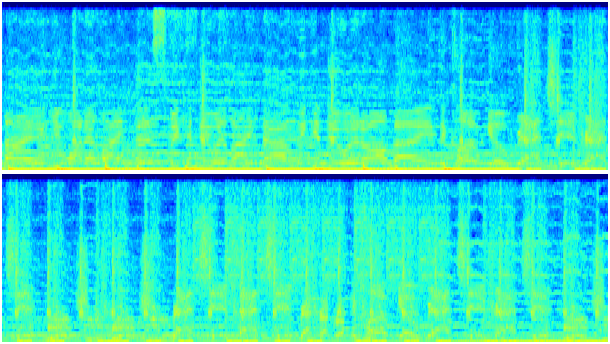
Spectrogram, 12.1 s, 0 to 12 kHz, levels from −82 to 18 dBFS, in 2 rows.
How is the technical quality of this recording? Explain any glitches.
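Nothing in this recording glitches or breaks up, so there's no problem to explain here.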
